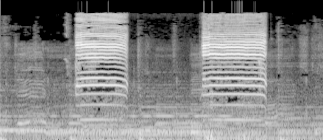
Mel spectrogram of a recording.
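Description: Cow elk calling twice: two loud, high-pitched mews, each under a second long and about a second apart, which the uploader takes for a mother looking for her calf. Guitar music plays quietly underneath.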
